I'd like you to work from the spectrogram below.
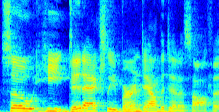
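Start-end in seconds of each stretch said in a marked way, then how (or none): none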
